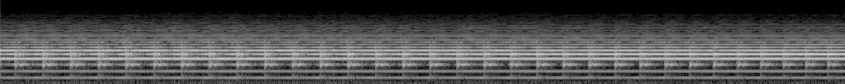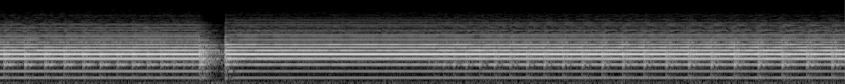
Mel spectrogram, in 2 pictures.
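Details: MRI scanner noise: a loud, steady, rapid buzzing hum with a brief break midway, then the same tone resumes.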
